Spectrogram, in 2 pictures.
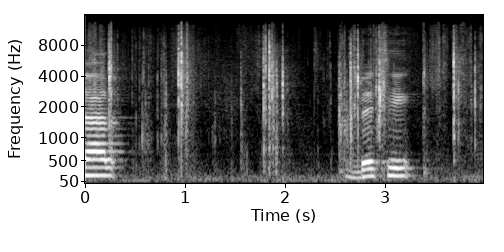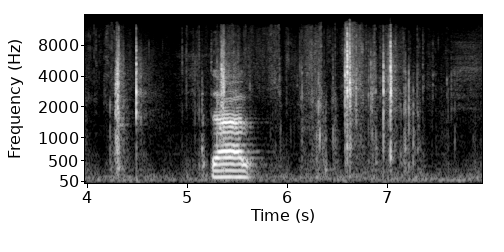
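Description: Paper crinkles as a young man unfolds a note.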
